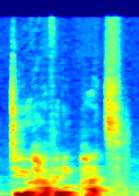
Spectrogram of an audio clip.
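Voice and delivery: ordinary talk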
